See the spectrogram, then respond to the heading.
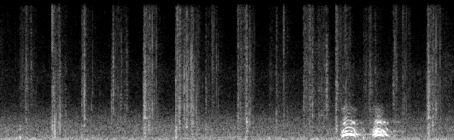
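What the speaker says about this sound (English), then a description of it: "That dog almost scared me." A dog in a video game gives two quick barks close together near the end, rising over a low, steady game ambience of soft clicks and rustles.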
